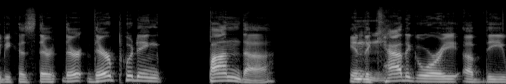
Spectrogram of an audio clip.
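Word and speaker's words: πάντα: So, what you're going to hear is you're going to hear restored pronunciation. the Arasmian school of thought, it's going to be panta, right? Panta. Okay. Yeah. But the Greeks don't say panta because when that N starts vibrating your vocal cords, it's going to change the pronunciation of the T to sound more like D. Okay? Because once that T starts vibrating, it becomes the alophone D.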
